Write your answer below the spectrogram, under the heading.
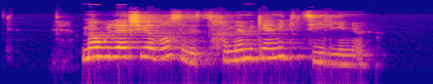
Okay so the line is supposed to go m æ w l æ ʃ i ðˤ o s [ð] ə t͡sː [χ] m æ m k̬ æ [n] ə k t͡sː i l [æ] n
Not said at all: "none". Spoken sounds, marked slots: ð, χ, n, i

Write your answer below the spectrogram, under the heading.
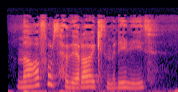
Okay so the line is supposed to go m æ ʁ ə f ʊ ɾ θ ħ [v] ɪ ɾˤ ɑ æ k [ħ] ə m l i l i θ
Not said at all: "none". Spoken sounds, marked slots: ð, θ

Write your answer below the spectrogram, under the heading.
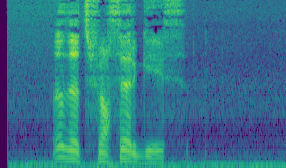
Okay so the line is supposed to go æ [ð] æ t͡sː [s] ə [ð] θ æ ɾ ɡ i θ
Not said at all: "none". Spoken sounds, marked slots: ð, f, ʁ

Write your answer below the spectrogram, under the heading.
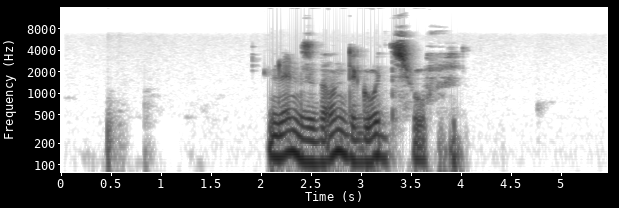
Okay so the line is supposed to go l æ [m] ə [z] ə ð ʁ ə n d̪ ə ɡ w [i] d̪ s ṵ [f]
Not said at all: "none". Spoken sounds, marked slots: n, z, æ, f

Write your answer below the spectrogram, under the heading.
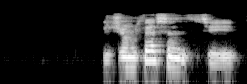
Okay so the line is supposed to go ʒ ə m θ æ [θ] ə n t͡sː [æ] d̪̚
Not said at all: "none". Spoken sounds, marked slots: s, i

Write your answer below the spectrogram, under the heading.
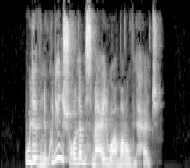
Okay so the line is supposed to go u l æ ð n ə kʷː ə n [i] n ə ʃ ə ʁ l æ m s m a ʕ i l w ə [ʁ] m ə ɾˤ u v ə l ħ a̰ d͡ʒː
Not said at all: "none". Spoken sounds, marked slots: i, ʕ

